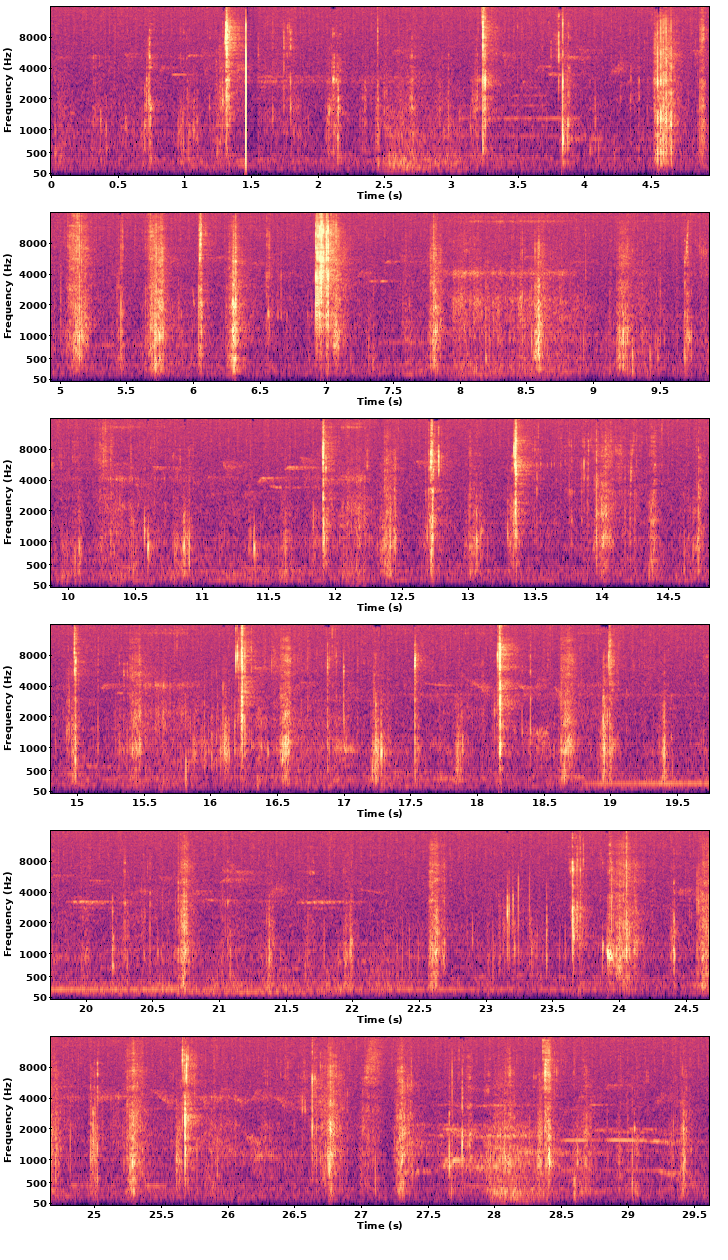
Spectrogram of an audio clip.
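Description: Close-miked mukbang eating sounds: a person biting and chewing puri with sabji, with irregular wet mouth clicks and smacks and some crunchy bites.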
